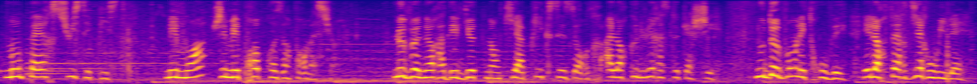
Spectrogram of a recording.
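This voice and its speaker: A woman plays a determined young huntress from a video game. Her voice sits fairly high and she speaks with earnest urgency. Faint music runs behind her. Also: moderate pace, lightly acted. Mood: serious, resolute. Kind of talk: dubbed video game dialogue.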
